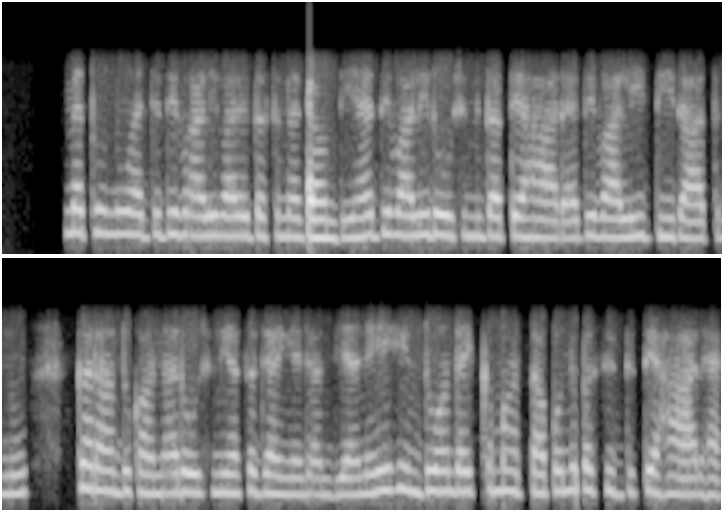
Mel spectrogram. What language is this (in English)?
Punjabi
